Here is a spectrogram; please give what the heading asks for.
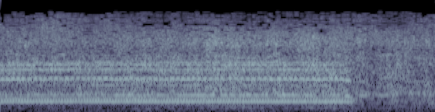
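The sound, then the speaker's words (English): A steam locomotive that is not slowing down sounds its whistle, a loud sustained chord over a hissing rumble, which cuts off abruptly near the end. “As you say, the train isn't slowing down at all.”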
